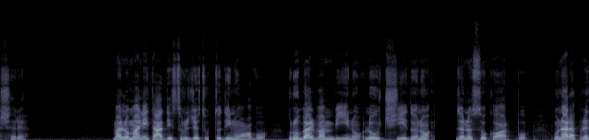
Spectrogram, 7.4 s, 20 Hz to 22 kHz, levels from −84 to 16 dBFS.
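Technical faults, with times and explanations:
2.61 to 2.70 s and 5.44 to 5.72 s, digital wireless dropout: the speech falls into near silence, first for about 84 ms after "l'umanità distrugge" and before "di nuovo", then for about 281 ms after "il bambino lo uccidono" and before "il suo". The receiver lost too much of the incoming data stream and muted itself with a very fast fade. There is no crackle or noise burst at either edge, so each gap sounds like a clean hole cut out of the speech.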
